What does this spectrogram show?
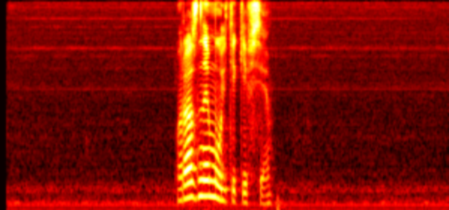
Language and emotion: Russian, neutral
